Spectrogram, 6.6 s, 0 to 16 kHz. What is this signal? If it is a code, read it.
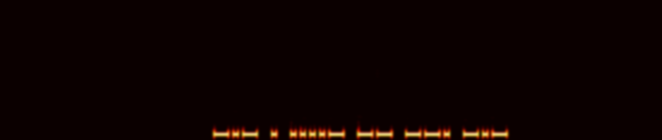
Morse code, heard as a keyed tone, about 25 wpm, 700 Hz. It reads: KE4MGK
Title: USA Call Signs - 6 Characters - 25wpm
